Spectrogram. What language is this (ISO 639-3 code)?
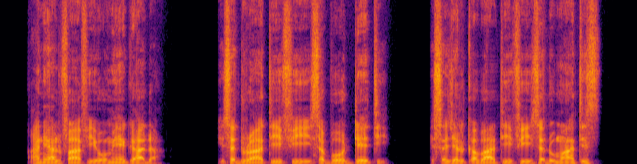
orm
